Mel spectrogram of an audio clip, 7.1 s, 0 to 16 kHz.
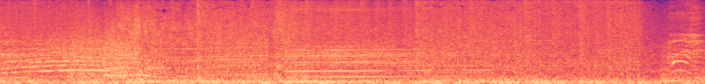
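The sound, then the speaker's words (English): Loud engine roar from a twin-turbocharged V8 supercar with a carbon-fiber frame, driving fast; a continuous, heavy drone with shifting engine tones that holds steady for the full stretch. “The reason this car is one of the fastest on the planet is because of its twin turbocharged V8 engine”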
